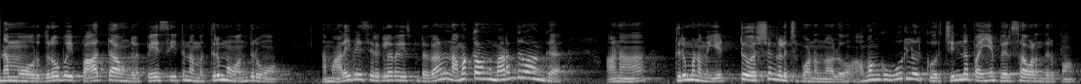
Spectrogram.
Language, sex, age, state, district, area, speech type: Tamil, male, 18-30, Tamil Nadu, Salem, rural, spontaneous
